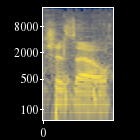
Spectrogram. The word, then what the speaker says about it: Chzo: I pronounce it Chzo, but that's probably wrong.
